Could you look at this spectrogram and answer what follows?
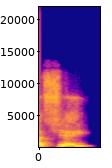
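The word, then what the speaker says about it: Àṣẹ: So you got Ashe. You got a dash there, but you ain't got to pronounce the dash. You say Ashe silently, give your breath.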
